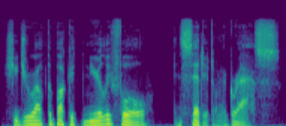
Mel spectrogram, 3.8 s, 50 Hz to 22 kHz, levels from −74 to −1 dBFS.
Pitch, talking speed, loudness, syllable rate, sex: 105 Hz, 205 wpm, -16 LUFS, 4.4 syllables/s, male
